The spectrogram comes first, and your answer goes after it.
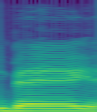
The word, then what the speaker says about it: Bahja: Now, it's pronounced like your name, but it's not spelled like your name. Right. So Bae, you spell the slang term Bae is Right. like B-A-E, and your name is spelled B-A-H-J-A.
